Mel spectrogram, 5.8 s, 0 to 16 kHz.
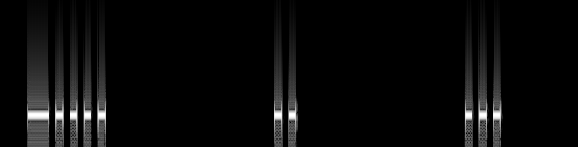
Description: Morse code, heard as a keyed tone, about 17 wpm, spaced as for 5 wpm, 700 Hz. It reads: 6IS
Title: USA Call Signs - 6 Characters - 8x Character Spacing - 17wpm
